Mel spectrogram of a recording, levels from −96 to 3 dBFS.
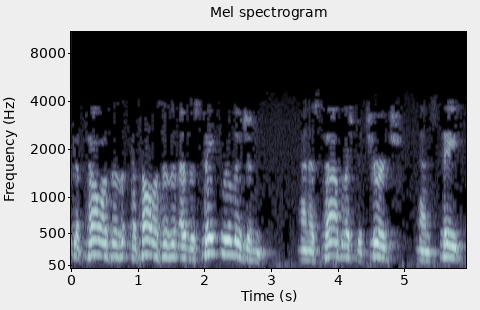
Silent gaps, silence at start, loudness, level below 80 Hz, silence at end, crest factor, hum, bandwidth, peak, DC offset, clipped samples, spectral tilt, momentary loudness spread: none; 0 s; -22 LUFS; -62 dBFS; 0.05 s; 14 dB; none; 4.2 kHz; -6 dBFS; under 0.1%; under 0.1%; -12.5 dB/octave; 8 LU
